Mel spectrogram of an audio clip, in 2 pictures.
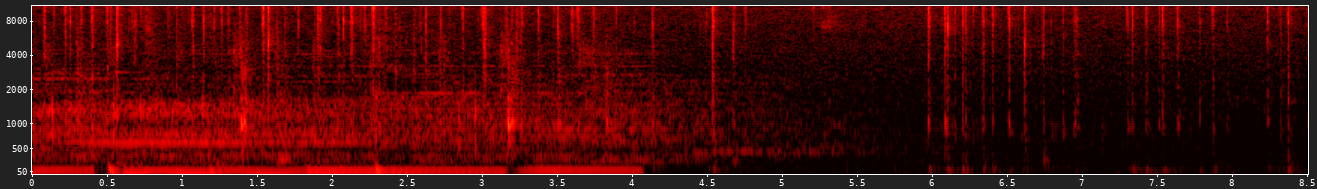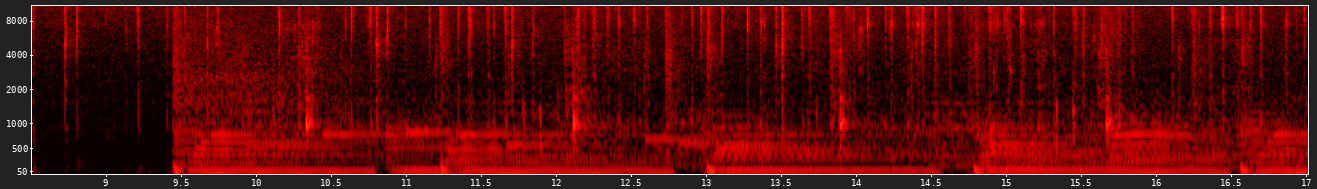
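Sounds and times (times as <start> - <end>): lo-fi music with bass line: 0.0 - 4.1, 9.5 - 17.0.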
